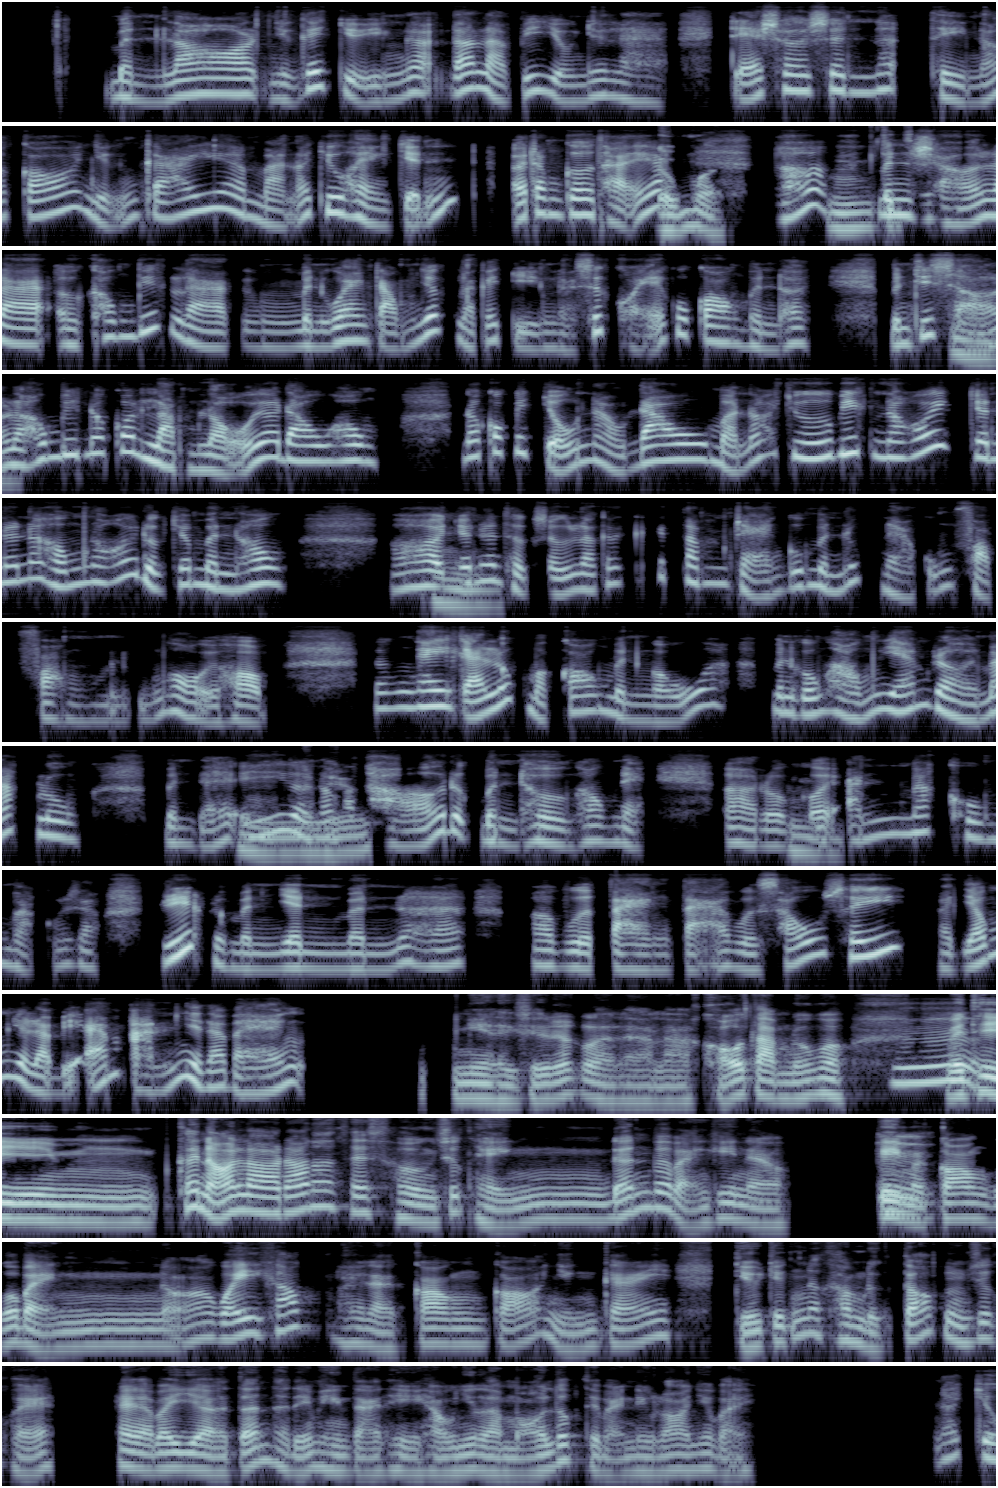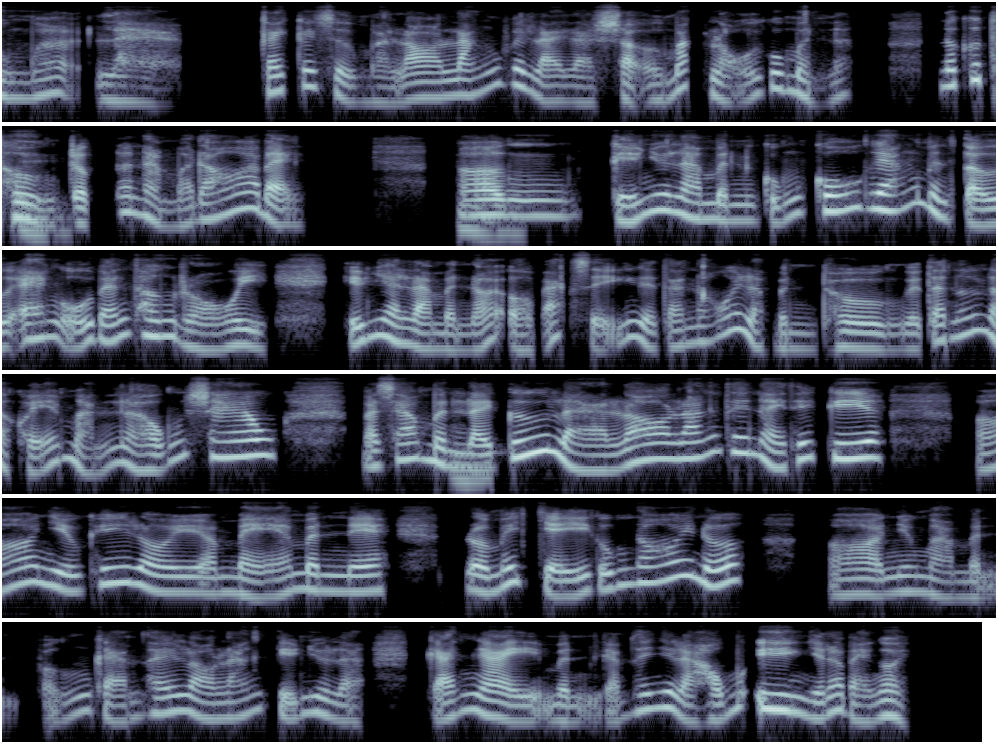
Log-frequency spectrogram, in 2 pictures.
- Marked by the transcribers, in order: tapping
- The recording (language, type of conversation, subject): Vietnamese, advice, Bạn có sợ mình sẽ mắc lỗi khi làm cha mẹ hoặc chăm sóc con không?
